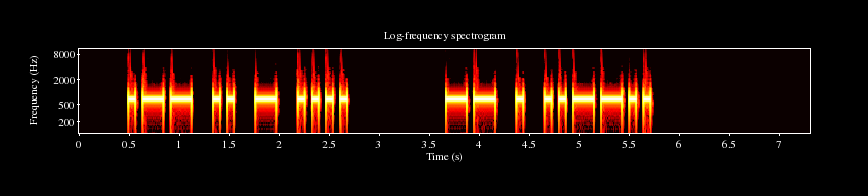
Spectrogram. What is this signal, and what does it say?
Morse code, heard as a keyed tone, about 17 wpm, 700 Hz. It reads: WITH ME?
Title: 2x Word-Spacing - Sentences from Top 200 Words - 17wpm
